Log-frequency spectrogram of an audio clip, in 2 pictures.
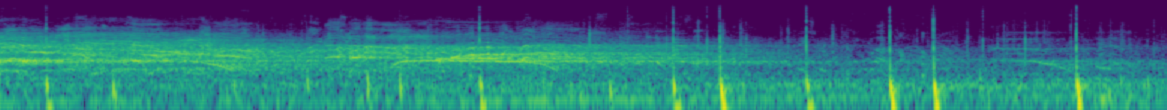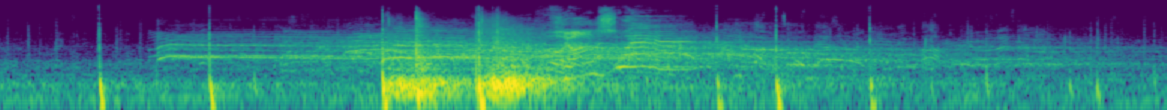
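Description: A football is kicked with short, sharp thuds.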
